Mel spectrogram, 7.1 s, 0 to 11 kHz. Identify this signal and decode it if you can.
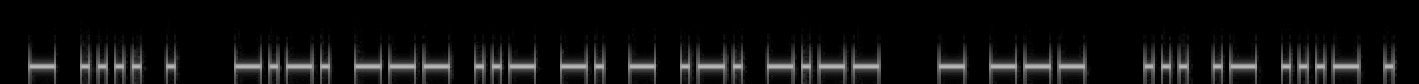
Morse code, heard as a keyed tone, about 28 wpm, 700 Hz. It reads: THE COUNTRY TO SAVE
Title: Sentences from Top 1100 Words 28wpm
